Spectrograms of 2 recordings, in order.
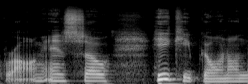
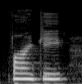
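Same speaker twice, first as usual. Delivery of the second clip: louder, higher snap of the name; sharp call of the name; 9 semitones higher, 6 dB louder than usual. Acted. Boss Man cutting Frankie off with a sharp, higher, louder call. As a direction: call him out sharply to cut him off.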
